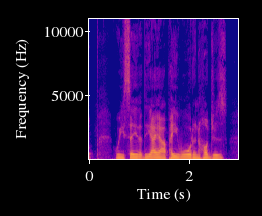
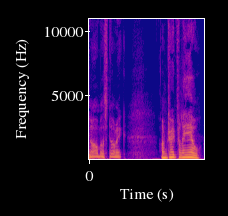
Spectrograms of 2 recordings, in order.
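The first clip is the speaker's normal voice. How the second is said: high, put-on sickly moan; feigning illness; 6 semitones higher than usual. German captain faking illness on the floor, high sickly voice. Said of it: "he pretends to be very, very sick".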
